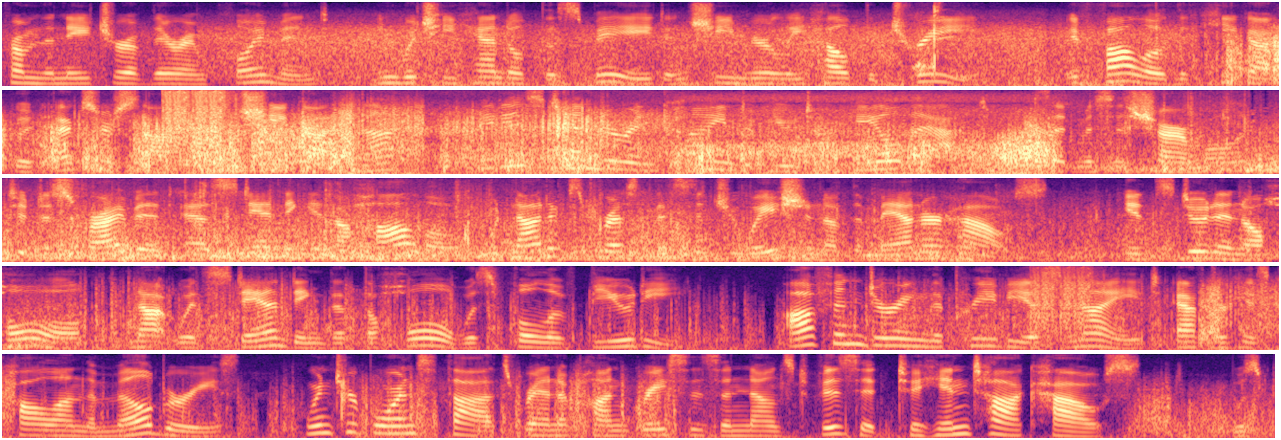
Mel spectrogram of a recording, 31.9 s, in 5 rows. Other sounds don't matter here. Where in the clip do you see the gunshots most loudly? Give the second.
8 s.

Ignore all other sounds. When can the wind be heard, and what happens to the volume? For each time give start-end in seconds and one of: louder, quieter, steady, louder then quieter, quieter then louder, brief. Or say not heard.
0.0-31.8 louder then quieter.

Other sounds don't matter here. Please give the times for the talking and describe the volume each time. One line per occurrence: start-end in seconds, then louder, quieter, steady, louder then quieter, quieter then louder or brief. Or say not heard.
0.1-31.8 steady.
